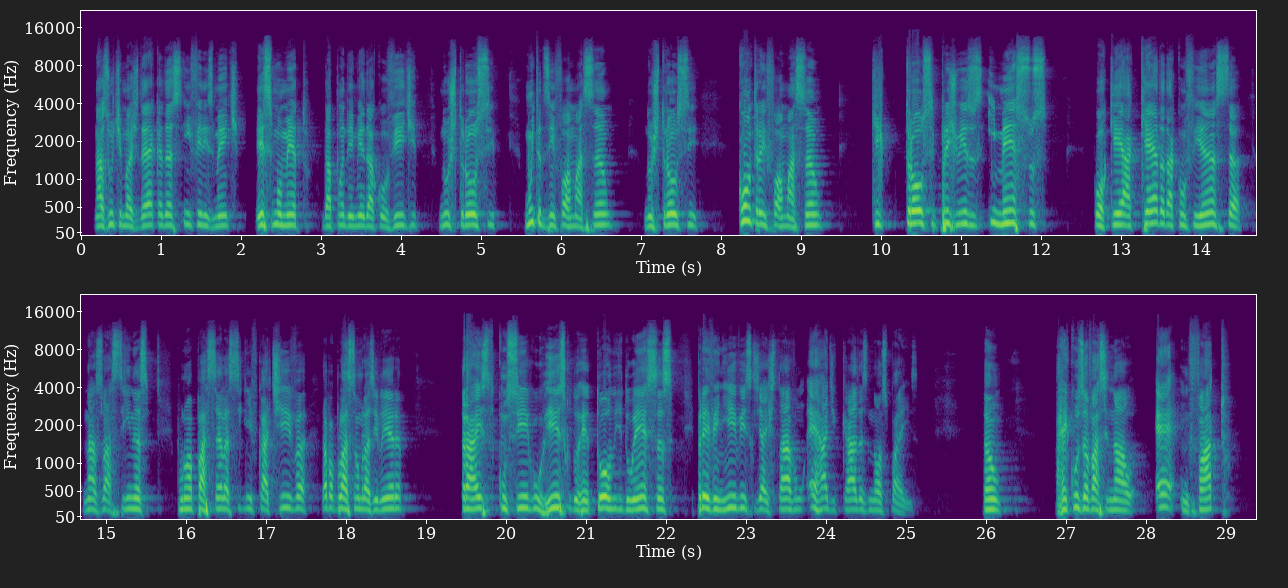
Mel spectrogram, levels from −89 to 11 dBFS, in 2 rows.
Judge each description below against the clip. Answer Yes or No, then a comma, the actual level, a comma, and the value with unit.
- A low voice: No, medium, 185 Hz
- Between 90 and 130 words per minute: Yes, slow, 120 wpm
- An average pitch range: No, narrow, 1.8 semitones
